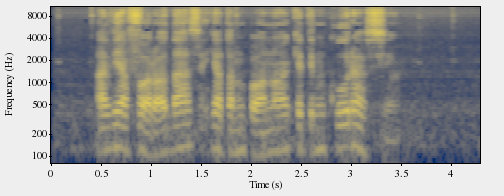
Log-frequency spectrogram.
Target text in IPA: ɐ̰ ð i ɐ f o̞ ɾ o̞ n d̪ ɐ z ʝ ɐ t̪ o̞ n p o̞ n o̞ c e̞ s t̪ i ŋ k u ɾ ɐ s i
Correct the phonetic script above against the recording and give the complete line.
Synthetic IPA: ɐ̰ ð i ɐ f o̞ ɾ o̞ n d̪ ɐ z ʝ ɐ t̪ o̞ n p o̞ n o̞ c e̞ t̪ i ŋ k u ɾ ɐ s i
